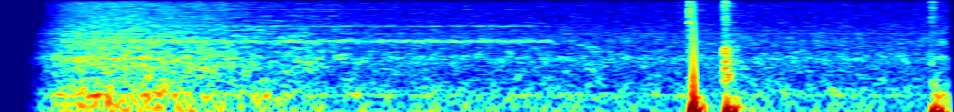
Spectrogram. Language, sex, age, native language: Icelandic, female, 50-59, Icelandic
